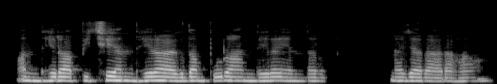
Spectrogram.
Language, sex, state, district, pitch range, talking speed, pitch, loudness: Maithili, female, Bihar, Araria, 165-175 Hz, 120 wpm, 170 Hz, -19 LUFS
